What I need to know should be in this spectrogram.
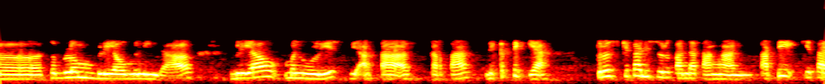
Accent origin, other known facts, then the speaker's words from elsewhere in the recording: West Sumatra, Indonesia; kami ini orang Minang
